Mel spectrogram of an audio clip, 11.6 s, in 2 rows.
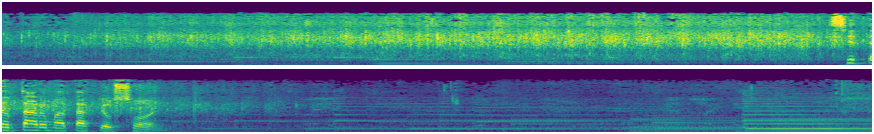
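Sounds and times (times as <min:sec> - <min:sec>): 
audience applauding loudly: 0:00.0 - 0:08.3
speech: 0:05.6 - 0:07.0.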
